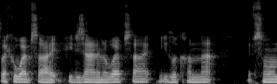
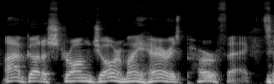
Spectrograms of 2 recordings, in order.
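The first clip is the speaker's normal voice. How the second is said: slow, puffed-up mock American anchor; American news anchor; 3 semitones higher, 4 dB louder, slower than usual. Anchor boasting of his looks, mock American voice. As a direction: drag it out like a vain US newscaster. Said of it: "in America, it's more like".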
